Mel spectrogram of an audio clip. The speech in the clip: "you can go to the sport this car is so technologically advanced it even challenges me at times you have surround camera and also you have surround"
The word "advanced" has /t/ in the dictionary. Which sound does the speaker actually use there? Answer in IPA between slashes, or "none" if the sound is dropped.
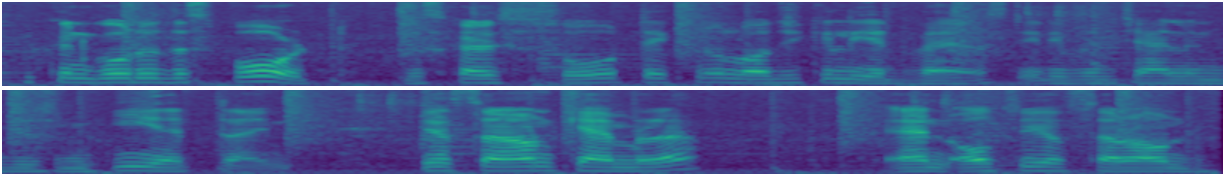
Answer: /t/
